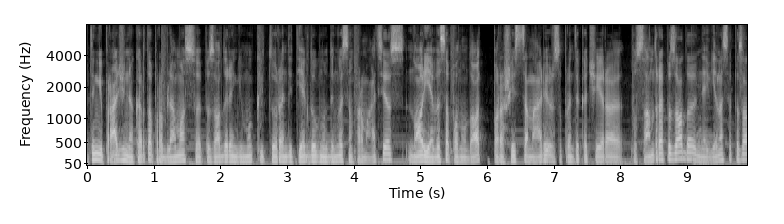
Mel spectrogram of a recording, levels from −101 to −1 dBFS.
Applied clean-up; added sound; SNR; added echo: none; none; none; none.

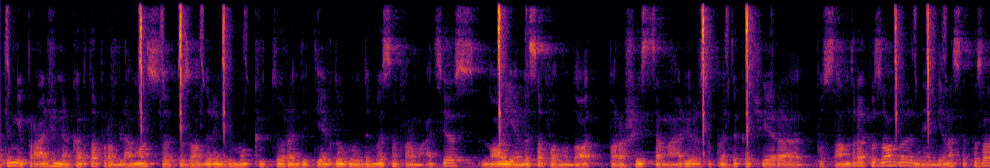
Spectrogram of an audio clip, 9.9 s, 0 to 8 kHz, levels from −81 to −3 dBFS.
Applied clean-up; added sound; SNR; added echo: none; Scissors; 6 dB; reverberation time 0.5 s.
